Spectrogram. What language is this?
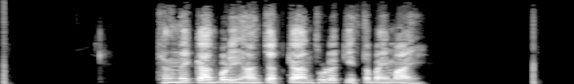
Thai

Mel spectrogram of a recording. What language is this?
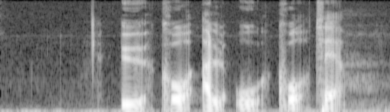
Norwegian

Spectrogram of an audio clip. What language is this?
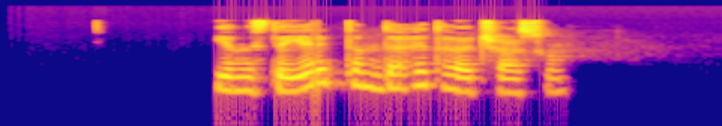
Belarusian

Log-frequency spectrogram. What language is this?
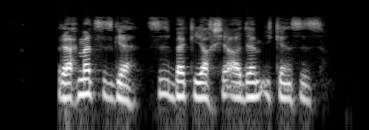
Uyghur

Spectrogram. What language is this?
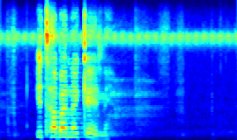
Zulu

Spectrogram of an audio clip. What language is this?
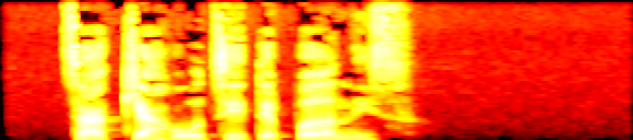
Copainalá Zoque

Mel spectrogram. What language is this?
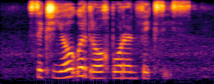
Afrikaans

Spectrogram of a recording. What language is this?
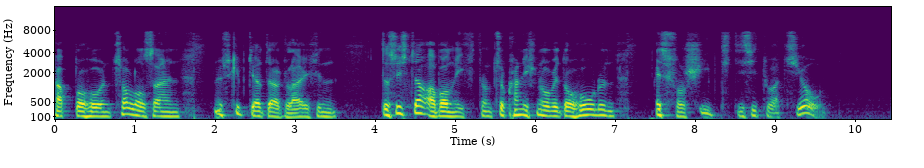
German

